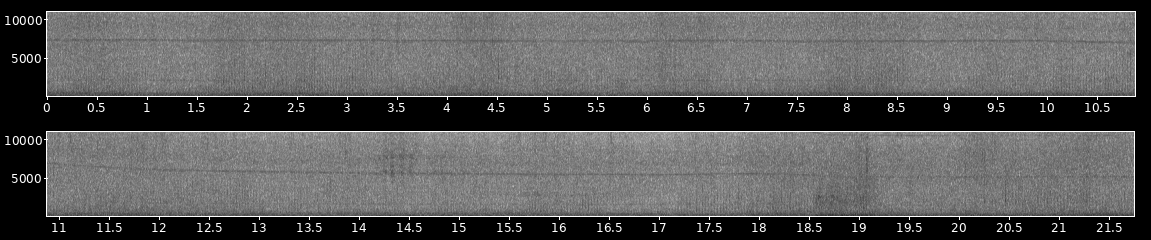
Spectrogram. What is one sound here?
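A helicopter engine and rotor drone steadily.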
